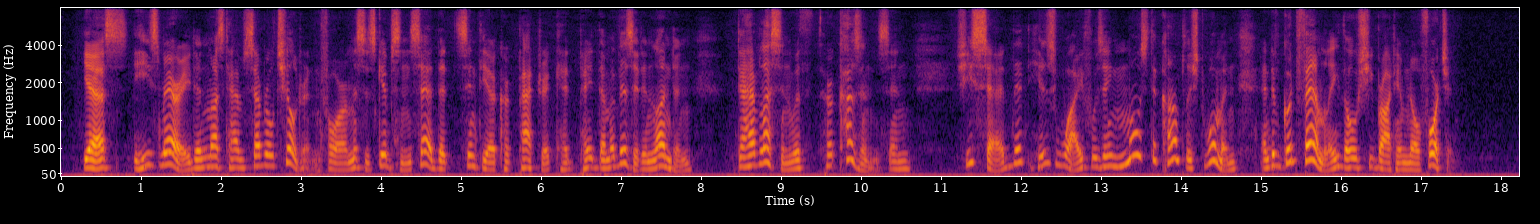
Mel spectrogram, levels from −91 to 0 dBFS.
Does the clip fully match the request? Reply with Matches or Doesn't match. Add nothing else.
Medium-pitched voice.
Matches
